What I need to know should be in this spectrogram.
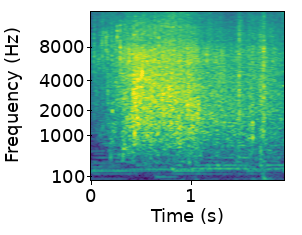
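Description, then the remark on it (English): Water sloshes and laps steadily against a small boat as two people sitting on opposite sides rock it, a continuous splashing wash with faint low creaks and no voices. “You sit over there, I'll sit over here. Let's try to rock it.”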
